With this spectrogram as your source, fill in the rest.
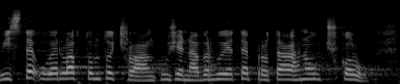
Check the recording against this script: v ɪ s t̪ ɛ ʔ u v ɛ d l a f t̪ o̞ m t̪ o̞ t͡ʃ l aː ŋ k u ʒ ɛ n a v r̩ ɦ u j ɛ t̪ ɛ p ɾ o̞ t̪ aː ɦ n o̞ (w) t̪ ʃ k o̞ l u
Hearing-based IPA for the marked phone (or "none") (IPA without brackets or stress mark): w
